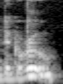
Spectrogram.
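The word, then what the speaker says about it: DeGruy: The phonetic pronunciation. DeGrew.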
